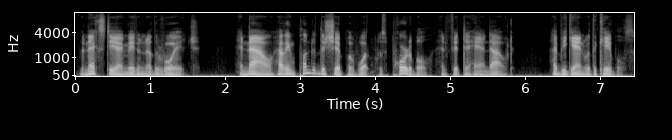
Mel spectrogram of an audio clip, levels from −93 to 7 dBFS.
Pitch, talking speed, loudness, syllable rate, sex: 95 Hz, 215 wpm, -22 LUFS, 5.9 syllables/s, male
